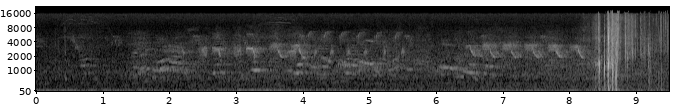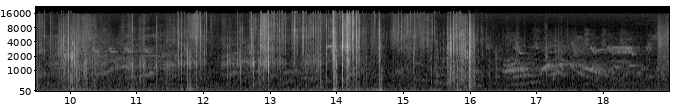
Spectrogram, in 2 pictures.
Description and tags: Tree bark crackle and snap gore
Tree bark being broken and crushed. Good for gore effects.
